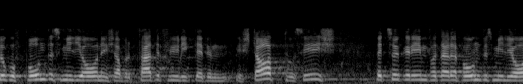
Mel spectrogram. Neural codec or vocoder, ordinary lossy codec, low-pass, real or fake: codec, 16 kHz, 8 kbps, FunCodec, trained on Chinese and English, 25 frames a second; none; 5.4 kHz; fake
